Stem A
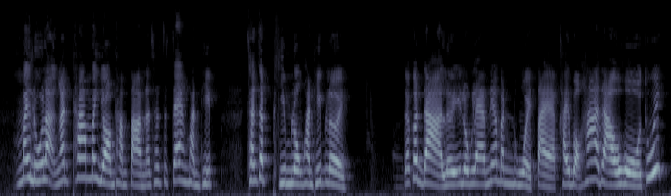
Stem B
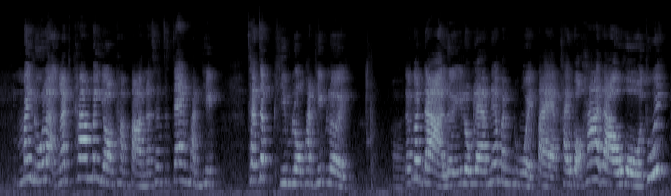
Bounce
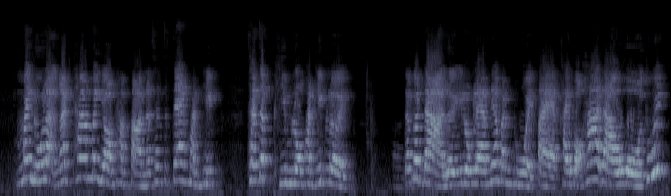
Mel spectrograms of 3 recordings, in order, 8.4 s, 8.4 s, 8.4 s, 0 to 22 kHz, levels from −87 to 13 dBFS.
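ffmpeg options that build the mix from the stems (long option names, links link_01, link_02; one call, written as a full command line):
ffmpeg -i stem1.wav -i stem2.wav -filter_complex "[0:a]alimiter=level_in=1dB:limit=-24dB:level=0:latency=1:release=174,volume=-1dB,volume=-2.5dB,asplit=2[link_01][link_02];[1:a]bandreject=frequency=1200:width=5.1,asoftclip=type=tanh:threshold=-20.5dB,adelay=1.9,volume=2.5dB[link_03];[link_02]apad=whole_len=370211[link_04];[link_03][link_04]sidechaingate=range=-8dB:threshold=-57dB:ratio=16:detection=peak[link_05];[link_01][link_05]amix=inputs=2:normalize=0,highpass=frequency=180:poles=1,highshelf=frequency=2900:gain=-11.5" out.wav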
